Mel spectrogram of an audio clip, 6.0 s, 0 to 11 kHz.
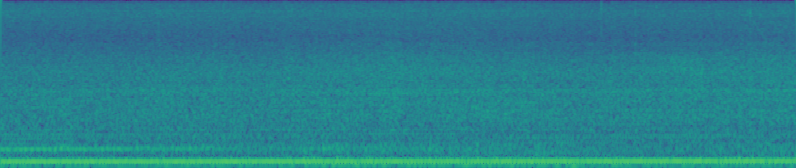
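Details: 2000 Honda Civic with header and test pipe after adding a resonator, under medium acceleration: a smooth, deep exhaust drone with no rasp or buzz, as the resonator removed the rasp above 2,800 rpm.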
